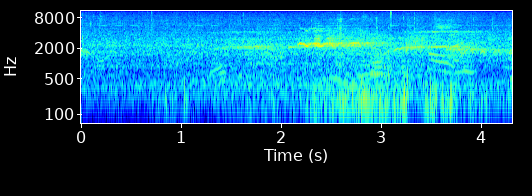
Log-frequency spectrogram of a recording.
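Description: A horse whinnies for about a second and a half, starting a little over two seconds in.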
